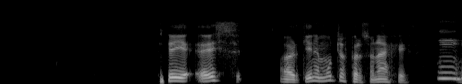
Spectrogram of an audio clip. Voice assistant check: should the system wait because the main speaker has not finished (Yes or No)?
No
